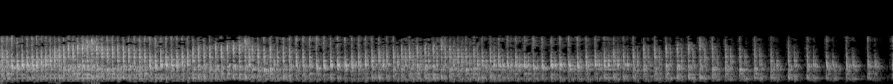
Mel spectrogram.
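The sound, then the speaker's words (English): A prize wheel spins during a poker game segment to pick what a player takes home. Rapid, dense clicking slows and spreads into distinct ticks toward the end as the wheel winds down, growing slightly fainter. “Let's spin the wonderful prize wheel and see what you get to take home.”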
